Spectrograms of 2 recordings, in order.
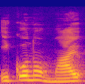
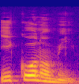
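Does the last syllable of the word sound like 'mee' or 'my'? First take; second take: my; mee. First: The word ends with a 'my' diphthong sound. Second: The word ends with a short 'mee' sound. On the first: The speaker calls it wrong. "এটা কিন্তু ইকোনোমাই উচ্চারণ হয় না" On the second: The speaker calls it right. "বলা হচ্ছে ইকোনমি"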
